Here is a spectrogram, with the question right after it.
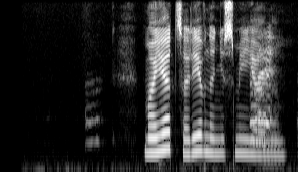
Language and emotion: Russian, neutral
